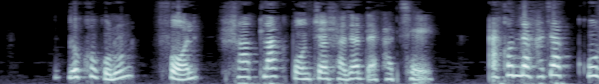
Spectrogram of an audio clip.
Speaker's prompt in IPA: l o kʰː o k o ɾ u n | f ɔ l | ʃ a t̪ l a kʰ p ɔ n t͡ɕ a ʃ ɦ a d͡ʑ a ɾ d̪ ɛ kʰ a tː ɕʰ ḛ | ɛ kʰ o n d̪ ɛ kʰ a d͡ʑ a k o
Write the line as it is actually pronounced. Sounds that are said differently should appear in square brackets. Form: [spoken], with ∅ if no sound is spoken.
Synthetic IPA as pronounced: l o kʰː o k o ɾ u n | f ɔ l | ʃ a t̪ l a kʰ p ɔ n t͡ɕ a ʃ ɦ a d͡ʑ a ɾ d̪ ɛ kʰ a tː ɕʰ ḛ | ɛ kʰ o n d̪ ɛ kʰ a d͡ʑ a k o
